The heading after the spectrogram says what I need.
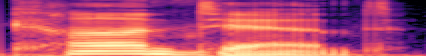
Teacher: stressing the first syllable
